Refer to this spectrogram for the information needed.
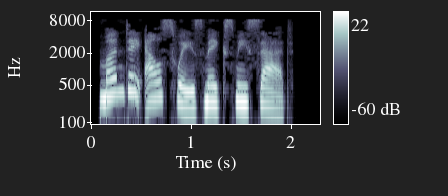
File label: fast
